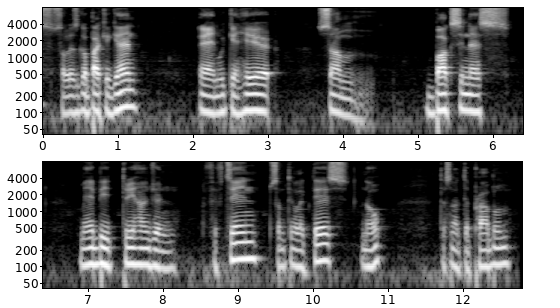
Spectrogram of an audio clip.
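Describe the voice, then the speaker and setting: A man with a somewhat low voice walks viewers through a live audio setup. His talk is casual and hands-on, thinking aloud step by step as he tweaks the gear and calls his viewers "guys.". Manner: talks straight to viewers as "guys". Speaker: audio-visual technician. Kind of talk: hands-on tutorial.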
